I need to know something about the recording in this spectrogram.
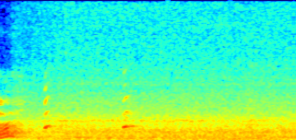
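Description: Marker squeaking on a glass writing board as words are written: a couple of short, high chirps over a steady background hiss.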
